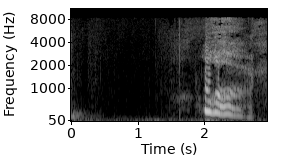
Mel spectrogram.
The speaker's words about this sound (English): I'm sorry, this is not at all boring, but very interesting. It's still a yawn. Very unbefitting.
